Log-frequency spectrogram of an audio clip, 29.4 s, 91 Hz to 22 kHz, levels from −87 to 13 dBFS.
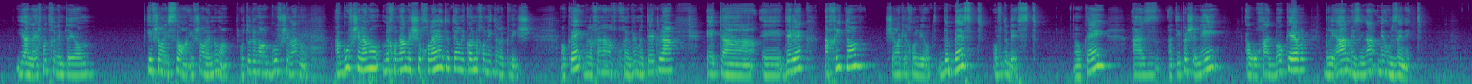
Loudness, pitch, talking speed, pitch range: -16 LUFS, 190 Hz, 105 wpm, 170-235 Hz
